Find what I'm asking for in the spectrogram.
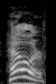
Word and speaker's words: Heller: Jerry Hellier. Heller. Fuck. – Yeah, I was like, you kept saying with a D, and it was bothering me. I was that's not his name. It's Heller.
